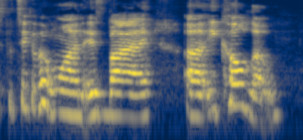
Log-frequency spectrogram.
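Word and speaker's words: Eccolo: one is by uh icolo i think that's how you say it ecolo that's um e-c-c-o-l-o e-colo and um i like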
